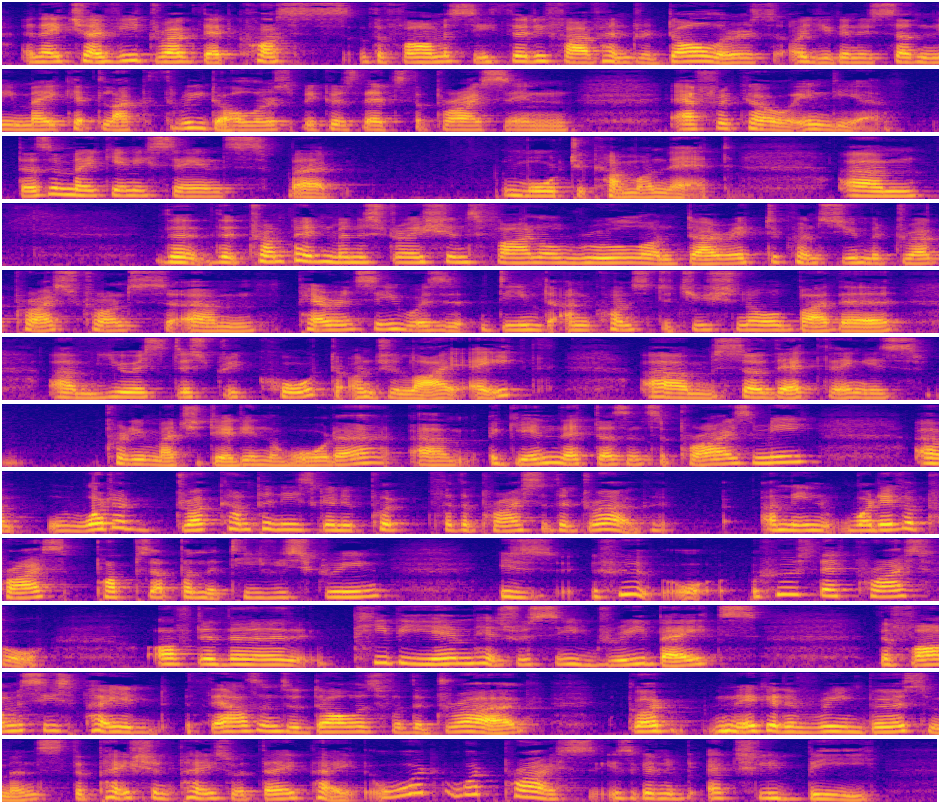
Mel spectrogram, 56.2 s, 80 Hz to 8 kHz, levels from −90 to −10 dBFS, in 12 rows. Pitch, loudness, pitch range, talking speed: 190 Hz, -18 LUFS, 170-210 Hz, 155 wpm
